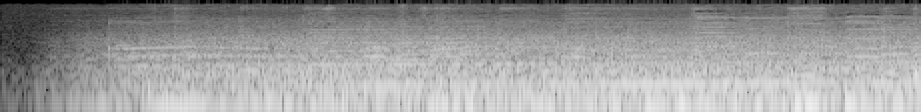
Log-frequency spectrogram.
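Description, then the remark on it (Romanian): A car engine hums steadily after fading in, a continuous low rumble with faint tonal whine, as the car drives along a road on the way to Brussels and is pulled over by the police. No one speaks. “Pe drum, mașina lui Andreea se oprită de poliție.”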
